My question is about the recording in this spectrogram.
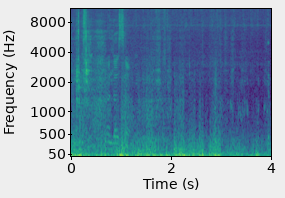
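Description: Wind buffeting an action-camera microphone: a loud, uneven low rumble, with brief snatches of voices in the first second.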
